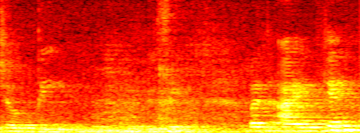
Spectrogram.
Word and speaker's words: Jyoti: But I tend to say T, like T, like Jyoti. Actually, it is Jyoti.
